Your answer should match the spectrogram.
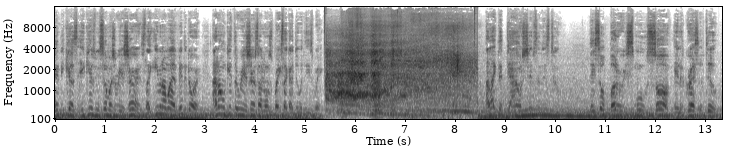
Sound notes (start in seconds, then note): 5.4 tires screeching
